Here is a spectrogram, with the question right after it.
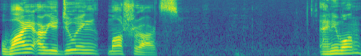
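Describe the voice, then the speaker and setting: A man speaks with a German accent at a moderate pace. His pitch is fairly high and his intonation lively. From Germany. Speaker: martial arts researcher. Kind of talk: conference lecture. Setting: stage with audience. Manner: halting.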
